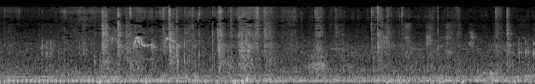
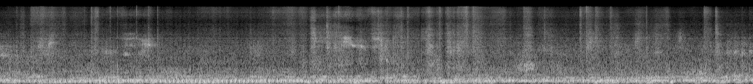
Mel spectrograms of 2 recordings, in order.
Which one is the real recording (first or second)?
first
